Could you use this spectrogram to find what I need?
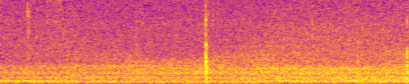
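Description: A hard plastic case clicks softly.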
